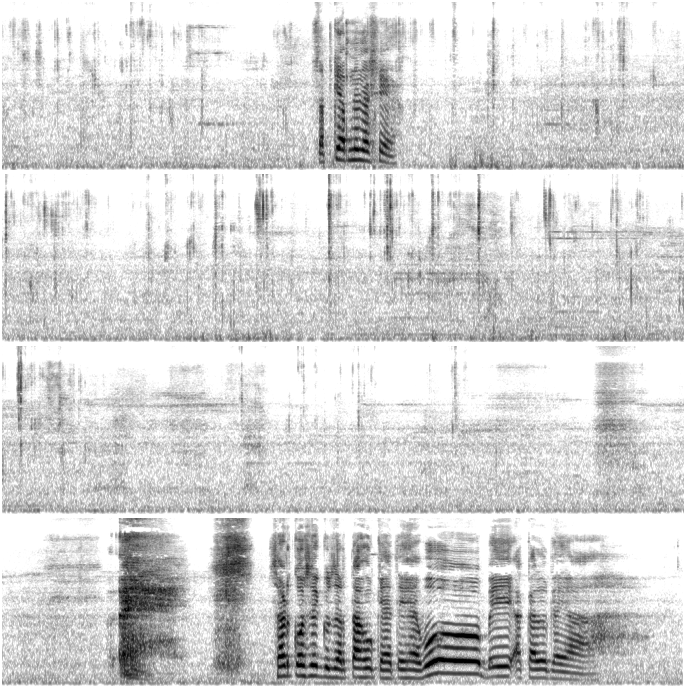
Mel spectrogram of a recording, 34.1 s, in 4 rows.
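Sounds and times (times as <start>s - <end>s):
person chewing crunchy food: 0.0s - 23.0s.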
